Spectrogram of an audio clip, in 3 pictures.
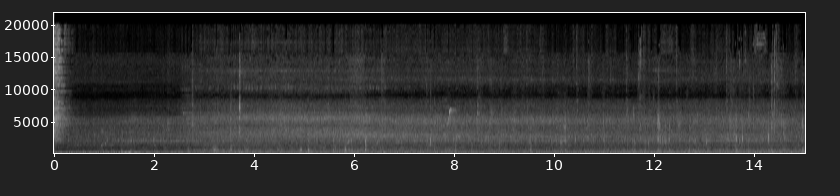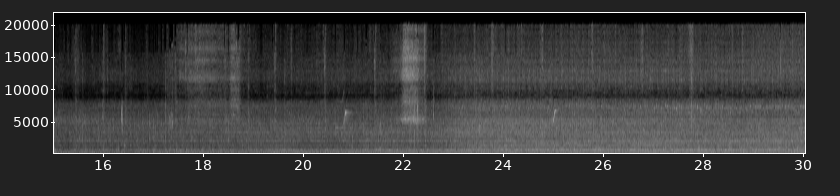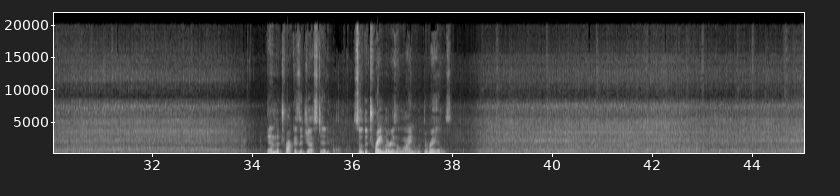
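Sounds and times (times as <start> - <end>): brief air hiss: 0.0 - 0.4, 22.0 - 22.5
diesel truck engine running: 0.0 - 45.0.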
